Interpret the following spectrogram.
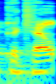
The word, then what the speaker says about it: Pickell: last name right JD I've been called everything in my day pickle is how you say it but pickle bro I'll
